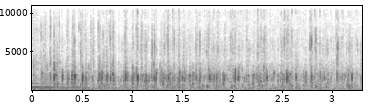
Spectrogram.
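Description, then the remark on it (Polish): Steady applause from an outdoor election rally crowd for MP Ryszard Wirk after his speech, dense overlapping claps forming a continuous wash of sound at moderate loudness, with no voices standing out. “Jeszcze raz wielkie brawa.”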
